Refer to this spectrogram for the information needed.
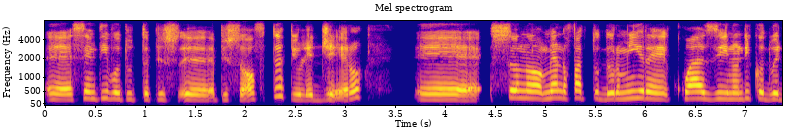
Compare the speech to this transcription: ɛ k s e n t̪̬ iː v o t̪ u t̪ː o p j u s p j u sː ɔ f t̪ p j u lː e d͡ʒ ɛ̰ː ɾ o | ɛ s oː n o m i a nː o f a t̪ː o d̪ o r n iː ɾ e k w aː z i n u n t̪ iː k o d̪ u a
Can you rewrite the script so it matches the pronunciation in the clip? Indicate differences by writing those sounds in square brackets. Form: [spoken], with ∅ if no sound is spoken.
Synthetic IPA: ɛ [∅] s e n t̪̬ iː v o t̪ u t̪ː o p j u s p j u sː ɔ f t̪ p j u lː e [d͡ʒː] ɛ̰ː ɾ o | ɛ s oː n o m i a nː o f a t̪ː o d̪ o r [m] iː ɾ e k w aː z i n [o] n [d̪] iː k o d̪ u [e]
